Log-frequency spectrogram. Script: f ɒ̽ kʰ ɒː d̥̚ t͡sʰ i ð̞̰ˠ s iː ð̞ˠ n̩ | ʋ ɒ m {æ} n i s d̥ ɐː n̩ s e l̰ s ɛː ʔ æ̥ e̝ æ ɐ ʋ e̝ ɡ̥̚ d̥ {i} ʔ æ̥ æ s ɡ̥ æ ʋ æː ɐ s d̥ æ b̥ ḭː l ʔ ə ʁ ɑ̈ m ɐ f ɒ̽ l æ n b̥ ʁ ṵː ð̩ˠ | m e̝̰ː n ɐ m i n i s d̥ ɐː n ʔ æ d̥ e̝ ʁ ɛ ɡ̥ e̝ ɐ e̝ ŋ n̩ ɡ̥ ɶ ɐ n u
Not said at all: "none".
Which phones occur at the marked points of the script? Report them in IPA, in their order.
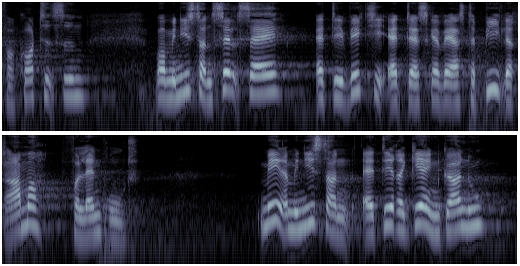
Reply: i, i

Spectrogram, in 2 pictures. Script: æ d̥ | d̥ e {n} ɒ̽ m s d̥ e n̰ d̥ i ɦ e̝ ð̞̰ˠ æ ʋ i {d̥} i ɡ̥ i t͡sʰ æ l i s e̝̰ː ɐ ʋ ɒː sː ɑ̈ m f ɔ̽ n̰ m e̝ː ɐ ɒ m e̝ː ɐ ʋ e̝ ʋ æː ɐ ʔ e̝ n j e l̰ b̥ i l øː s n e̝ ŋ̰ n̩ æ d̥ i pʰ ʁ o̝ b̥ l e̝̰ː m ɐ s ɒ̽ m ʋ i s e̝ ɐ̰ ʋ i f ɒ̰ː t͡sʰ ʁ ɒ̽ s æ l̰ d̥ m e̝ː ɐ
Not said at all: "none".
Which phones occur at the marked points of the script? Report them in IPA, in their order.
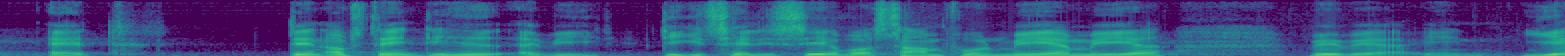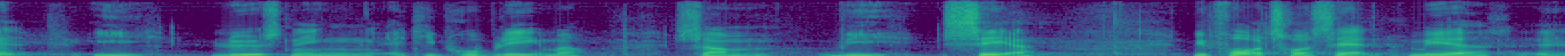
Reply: n, d̥

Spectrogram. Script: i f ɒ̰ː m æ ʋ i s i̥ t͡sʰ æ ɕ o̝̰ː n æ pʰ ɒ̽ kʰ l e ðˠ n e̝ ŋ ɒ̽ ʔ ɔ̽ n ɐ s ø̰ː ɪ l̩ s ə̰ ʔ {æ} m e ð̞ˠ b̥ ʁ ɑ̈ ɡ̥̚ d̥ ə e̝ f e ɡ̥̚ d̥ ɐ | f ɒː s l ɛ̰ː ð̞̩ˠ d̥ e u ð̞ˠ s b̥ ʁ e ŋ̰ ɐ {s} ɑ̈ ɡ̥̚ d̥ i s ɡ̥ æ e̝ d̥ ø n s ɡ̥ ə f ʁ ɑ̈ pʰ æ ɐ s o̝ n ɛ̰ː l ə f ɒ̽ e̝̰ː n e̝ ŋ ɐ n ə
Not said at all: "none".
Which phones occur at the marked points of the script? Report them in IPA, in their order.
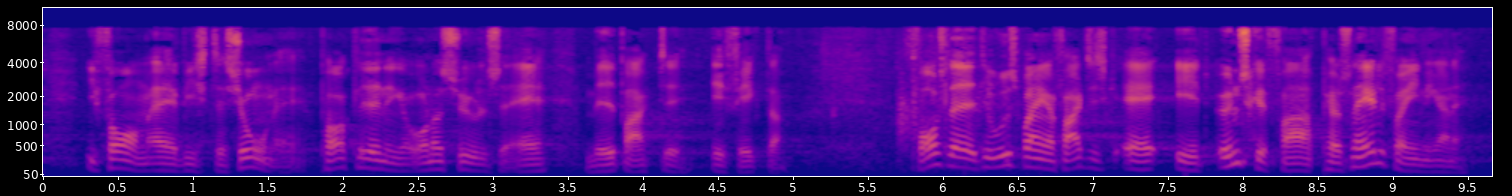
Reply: æ, f

